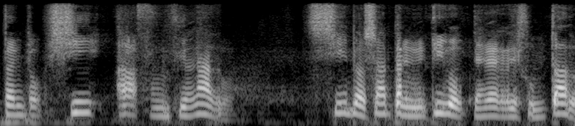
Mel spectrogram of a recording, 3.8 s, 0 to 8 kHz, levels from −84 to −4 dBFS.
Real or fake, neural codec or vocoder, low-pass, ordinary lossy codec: fake; codec, 16 kHz in and 24 kHz out, 0.6 kbps, FireRedTTS-2 codec; 7.2 kHz; none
